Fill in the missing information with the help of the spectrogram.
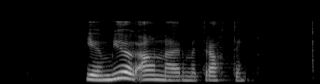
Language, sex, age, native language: Icelandic, female, 40-49, Icelandic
